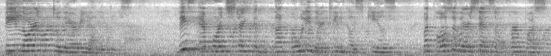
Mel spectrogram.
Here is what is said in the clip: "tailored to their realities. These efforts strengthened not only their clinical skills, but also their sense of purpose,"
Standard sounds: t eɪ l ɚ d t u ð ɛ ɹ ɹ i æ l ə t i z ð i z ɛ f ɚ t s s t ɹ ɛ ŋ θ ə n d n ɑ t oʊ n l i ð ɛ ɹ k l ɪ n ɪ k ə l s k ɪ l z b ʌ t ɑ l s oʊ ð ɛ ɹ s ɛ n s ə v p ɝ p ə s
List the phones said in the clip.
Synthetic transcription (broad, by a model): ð eɪ l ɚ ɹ t u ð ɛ ɹ ɹ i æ l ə t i s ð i s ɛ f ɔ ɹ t s t ɹ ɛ ŋ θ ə n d n ɑ t oʊ n l i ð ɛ ɹ k l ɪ n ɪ k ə l s k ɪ l s b ʌ t ɑ l s oʊ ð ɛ ɹ s ɛ n s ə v p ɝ p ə s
